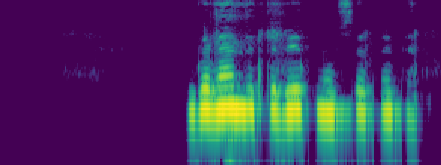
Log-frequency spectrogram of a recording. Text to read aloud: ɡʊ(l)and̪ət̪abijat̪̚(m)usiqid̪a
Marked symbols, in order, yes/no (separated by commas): yes, yes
